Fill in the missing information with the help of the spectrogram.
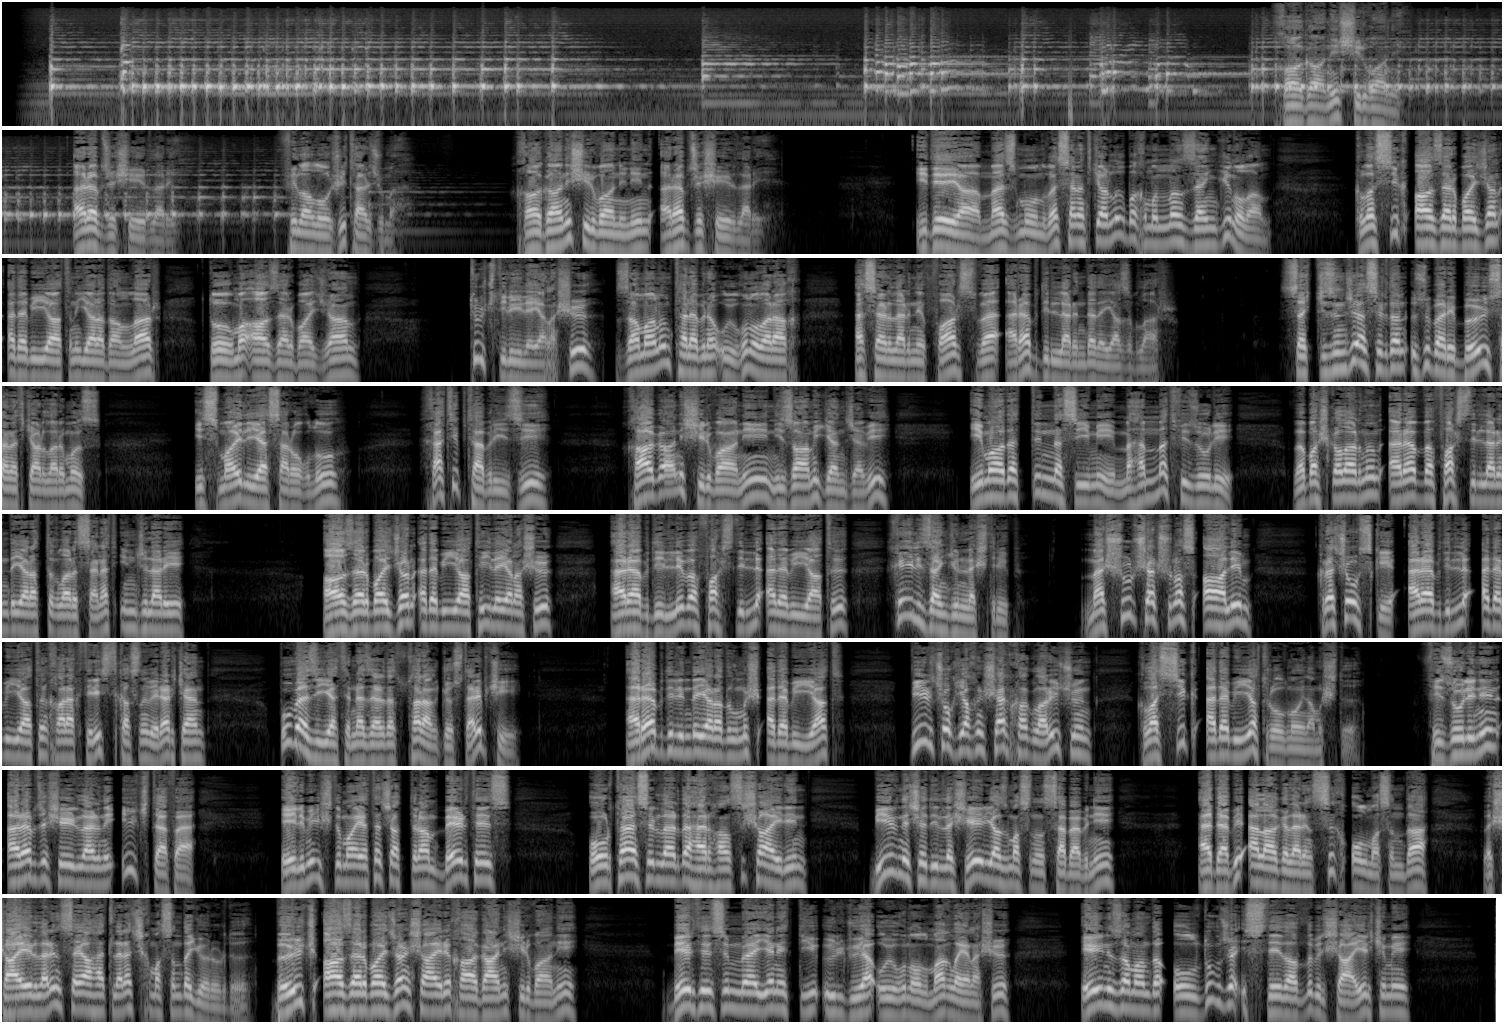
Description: Аудиокнига Xaqani Şirvaninin ərəbcə şerləri | Библиотека аудиокниг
